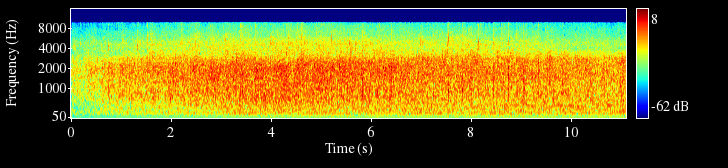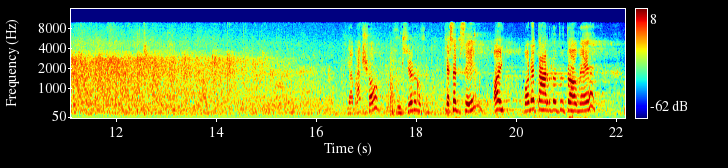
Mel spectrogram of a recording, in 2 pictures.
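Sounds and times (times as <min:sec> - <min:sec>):
audience applause: 0:00.0 - 0:16.2
speech: 0:16.7 - 0:21.7.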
